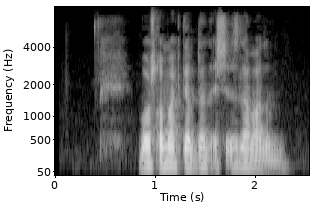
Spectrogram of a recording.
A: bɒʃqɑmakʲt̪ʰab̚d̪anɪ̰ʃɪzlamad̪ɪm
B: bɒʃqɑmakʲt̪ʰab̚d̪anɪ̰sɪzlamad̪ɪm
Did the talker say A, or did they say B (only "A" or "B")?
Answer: A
